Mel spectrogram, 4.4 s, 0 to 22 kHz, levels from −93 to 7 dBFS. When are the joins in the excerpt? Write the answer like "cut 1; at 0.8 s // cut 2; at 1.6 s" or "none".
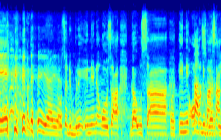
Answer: cut 1; at 1.3 s

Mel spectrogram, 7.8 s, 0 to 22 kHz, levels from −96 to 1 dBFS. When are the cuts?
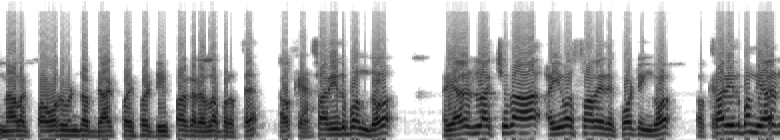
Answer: none

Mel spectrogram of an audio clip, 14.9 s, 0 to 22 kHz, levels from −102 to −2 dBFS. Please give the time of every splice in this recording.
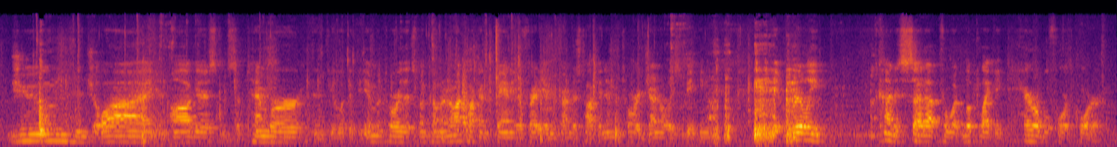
none

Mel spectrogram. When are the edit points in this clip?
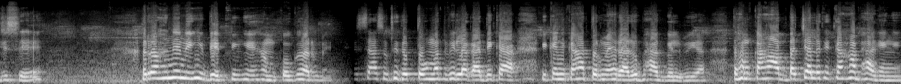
cut 1; at 3.8 s

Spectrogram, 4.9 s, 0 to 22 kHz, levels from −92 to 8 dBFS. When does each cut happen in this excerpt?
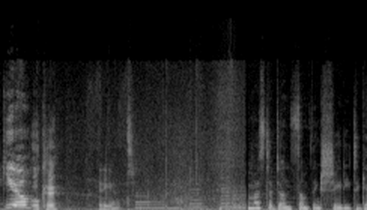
cut 1; at 3.3 s

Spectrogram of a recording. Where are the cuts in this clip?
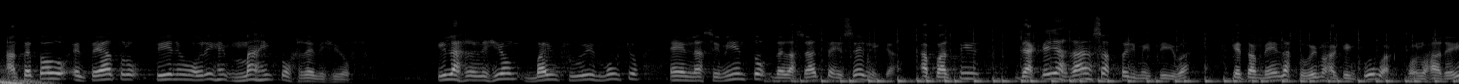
cut 1; at 9.2 s

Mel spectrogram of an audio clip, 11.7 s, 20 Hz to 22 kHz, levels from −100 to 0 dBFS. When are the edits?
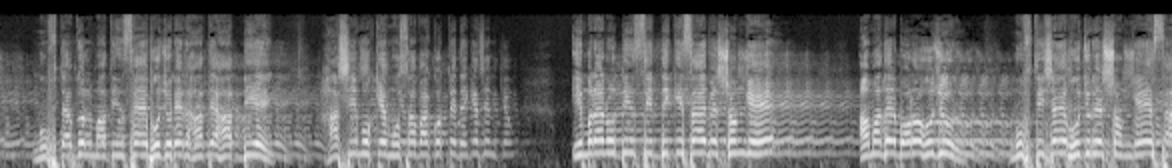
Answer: cut 1; at 5.0 s

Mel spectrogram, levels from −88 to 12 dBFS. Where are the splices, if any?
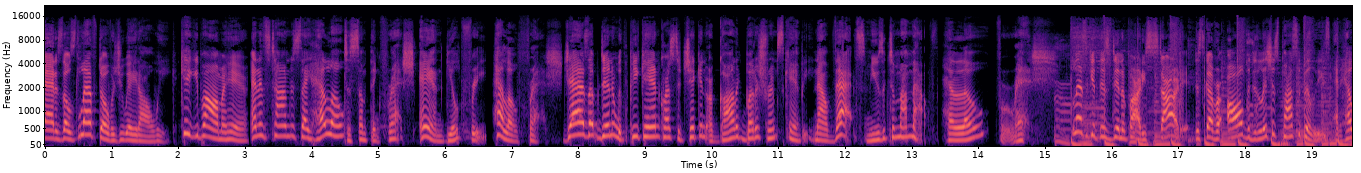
none

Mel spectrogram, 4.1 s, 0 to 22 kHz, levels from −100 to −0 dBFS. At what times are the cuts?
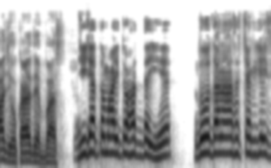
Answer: cut 1; at 1.1 s

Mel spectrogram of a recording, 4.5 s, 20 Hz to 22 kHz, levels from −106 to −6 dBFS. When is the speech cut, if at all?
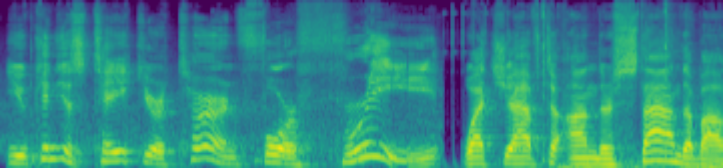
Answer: cut 1; at 2.7 s

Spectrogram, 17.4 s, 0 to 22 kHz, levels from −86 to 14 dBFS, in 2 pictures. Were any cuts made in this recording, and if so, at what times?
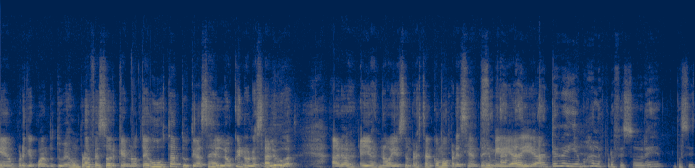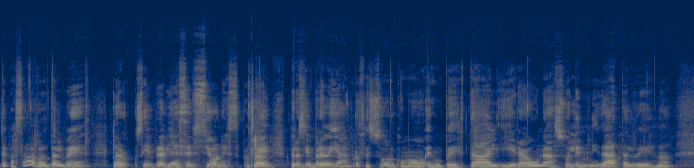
none

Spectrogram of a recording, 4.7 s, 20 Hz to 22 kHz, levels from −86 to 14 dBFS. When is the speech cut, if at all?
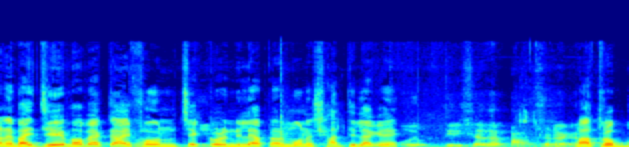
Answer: cut 1; at 3.2 s

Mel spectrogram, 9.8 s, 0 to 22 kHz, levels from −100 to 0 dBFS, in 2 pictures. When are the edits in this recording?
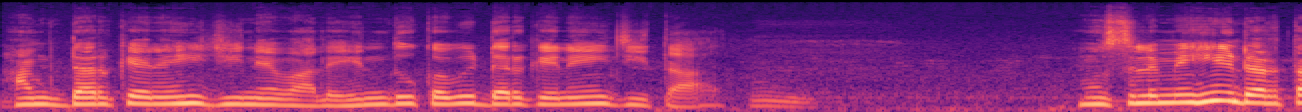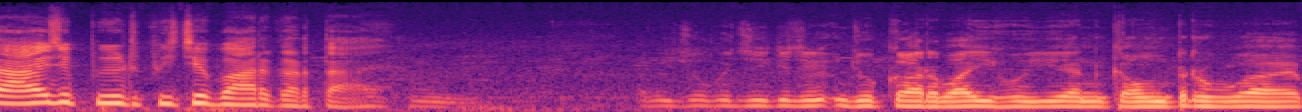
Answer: none

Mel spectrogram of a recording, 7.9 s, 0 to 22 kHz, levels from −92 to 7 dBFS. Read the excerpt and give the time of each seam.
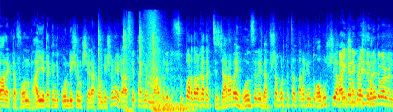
cut 1; at 3.3 s

